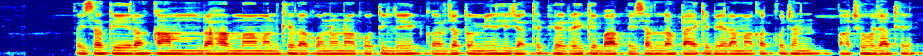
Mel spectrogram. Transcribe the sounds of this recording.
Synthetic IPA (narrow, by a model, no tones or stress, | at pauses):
pəɪsakeɾkaːmɾəɦəbmamənkʰelakononakot̪ilekəɾd͡ʒət̪omilɦid͡ʒaːt̪epʰeɾːəɦikebad̪̚pəɪsaləɦʈaekebeɾamãkət̪̚kod͡ʒʱənpaːt͡ʃʰuɦod͡ʒaːt̪ʰe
